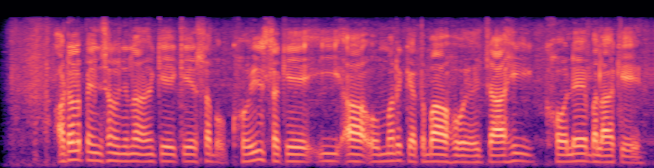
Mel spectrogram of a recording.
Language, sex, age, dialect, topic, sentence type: Maithili, male, 18-24, Bajjika, banking, question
